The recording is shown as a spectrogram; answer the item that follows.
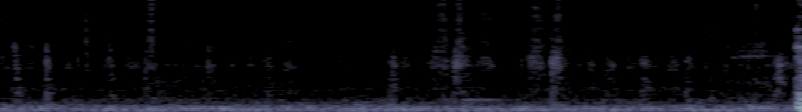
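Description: Purple Paper Mate felt-tip pen writing words on paper: faint, irregular scratchy strokes of handwriting.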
